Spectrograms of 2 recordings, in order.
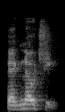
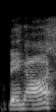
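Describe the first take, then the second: First: It starts with 'beg' and ends in 'nocchi'. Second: It starts with 'bing' and ends in 'osh'. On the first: The speaker calls it wrong. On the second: The speaker calls it right.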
